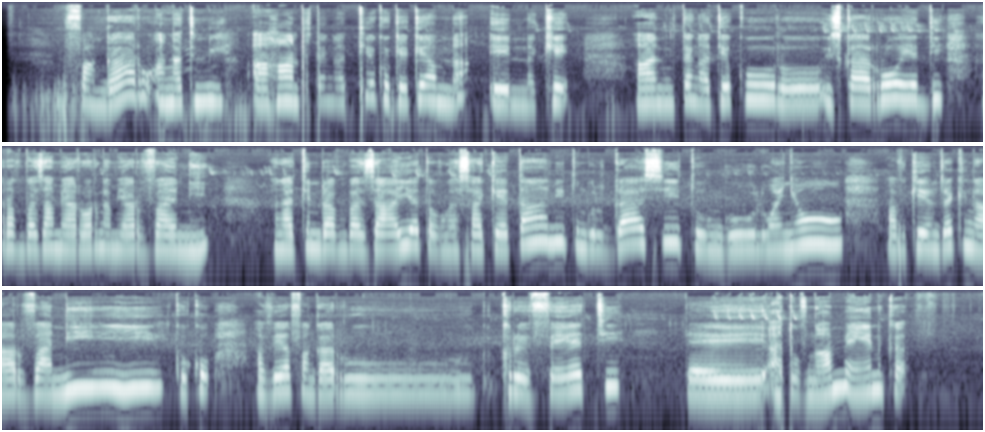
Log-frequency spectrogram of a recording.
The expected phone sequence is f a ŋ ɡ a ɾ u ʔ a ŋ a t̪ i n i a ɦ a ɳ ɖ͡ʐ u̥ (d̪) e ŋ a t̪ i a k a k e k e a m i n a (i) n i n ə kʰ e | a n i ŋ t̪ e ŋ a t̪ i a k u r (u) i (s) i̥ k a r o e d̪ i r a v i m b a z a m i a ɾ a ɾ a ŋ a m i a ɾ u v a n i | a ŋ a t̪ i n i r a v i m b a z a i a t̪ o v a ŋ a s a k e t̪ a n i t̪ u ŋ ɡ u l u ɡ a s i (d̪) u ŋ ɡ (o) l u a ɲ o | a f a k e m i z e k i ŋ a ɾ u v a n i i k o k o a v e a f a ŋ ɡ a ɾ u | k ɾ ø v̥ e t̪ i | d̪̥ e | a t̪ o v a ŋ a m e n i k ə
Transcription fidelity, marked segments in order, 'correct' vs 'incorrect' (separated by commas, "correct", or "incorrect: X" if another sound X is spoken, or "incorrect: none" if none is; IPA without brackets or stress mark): incorrect: t̪, incorrect: e, incorrect: o, incorrect: z, incorrect: t̪, incorrect: u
